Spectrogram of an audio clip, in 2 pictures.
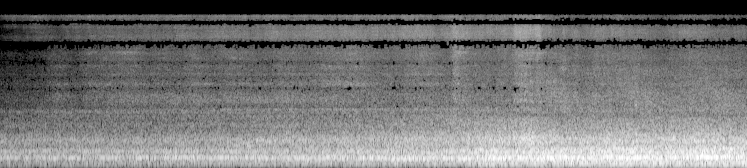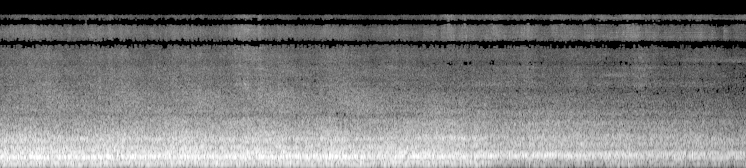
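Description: Sydney Trains Waratah electric suburban train passing close by. Its rumble builds for about ten seconds, holds loudest with a steady low hum as the cars go past, then fades away near the end.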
